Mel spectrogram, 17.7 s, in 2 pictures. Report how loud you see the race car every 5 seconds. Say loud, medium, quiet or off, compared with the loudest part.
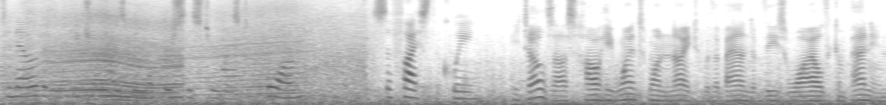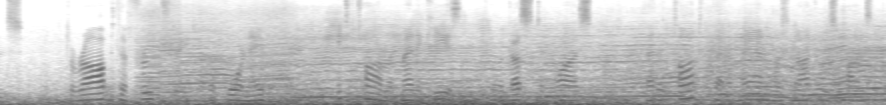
loud, off, medium, loud.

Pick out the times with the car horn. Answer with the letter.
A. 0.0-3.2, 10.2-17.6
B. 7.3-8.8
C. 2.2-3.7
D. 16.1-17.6
C.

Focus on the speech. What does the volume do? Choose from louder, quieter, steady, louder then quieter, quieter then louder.
steady.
